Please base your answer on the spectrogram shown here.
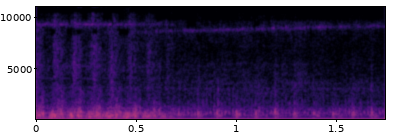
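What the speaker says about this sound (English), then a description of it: "Before moving, troops should wait for the helicopter to take off." A military helicopter, operated by Canadian Forces, gives a loud, close, steady rotor roar with rapid chopping pulses and no voices.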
